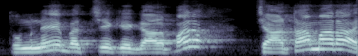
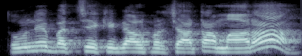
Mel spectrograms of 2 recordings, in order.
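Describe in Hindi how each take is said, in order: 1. बलाघात शब्द चाटा पर पड़ता है। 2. बलाघात शब्द मारा पर पड़ता है। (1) "यहां पर बलाघात कहां पर है, चाटा पर।" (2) "यहां पर बलाघात कहां पर हुआ, मारा पर हुआ।"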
